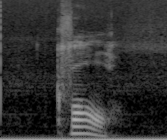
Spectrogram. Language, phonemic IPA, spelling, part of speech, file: Dutch, /kʋɑl/, kwal, noun, Nl-kwal.ogg
- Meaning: 1. jellyfish 2. an annoying, figuratively slimy person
